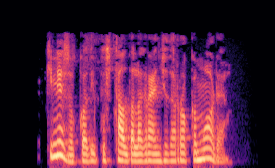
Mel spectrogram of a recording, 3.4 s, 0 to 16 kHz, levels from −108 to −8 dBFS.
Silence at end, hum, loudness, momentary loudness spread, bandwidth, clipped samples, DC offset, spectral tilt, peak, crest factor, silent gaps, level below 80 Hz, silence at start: 0.6 s; none; -20 LUFS; 6 LU; 7.8 kHz; under 0.1%; under 0.1%; -6.5 dB/octave; -2 dBFS; 18 dB; none; -60 dBFS; 0.6 s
